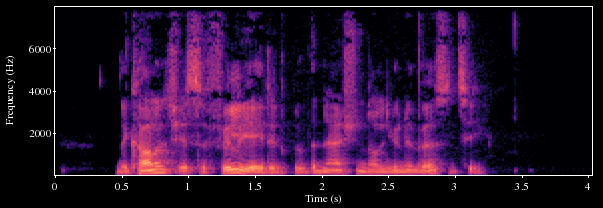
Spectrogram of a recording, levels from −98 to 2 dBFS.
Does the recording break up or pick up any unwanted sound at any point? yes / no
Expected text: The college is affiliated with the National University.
no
